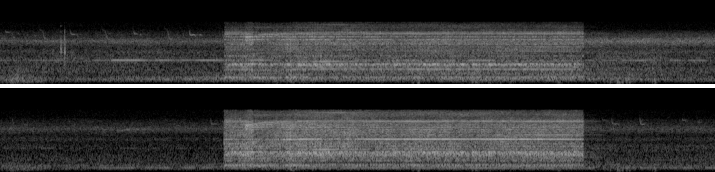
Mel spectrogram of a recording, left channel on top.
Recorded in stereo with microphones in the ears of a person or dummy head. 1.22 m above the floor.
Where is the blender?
60° right (ahead or behind), 1.3 m.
